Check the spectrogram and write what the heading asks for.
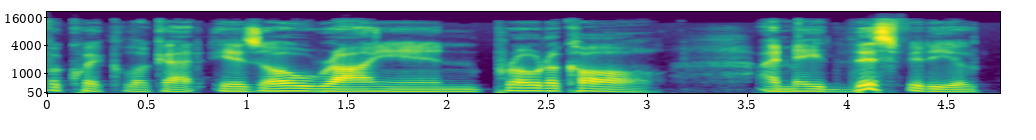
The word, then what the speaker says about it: Orion: that in that video i kept calling it orion protocol but of course it should be pronounced orion protocol so because i love the project so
